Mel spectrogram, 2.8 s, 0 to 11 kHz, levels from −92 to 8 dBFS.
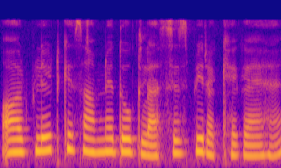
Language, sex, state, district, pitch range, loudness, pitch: Hindi, female, Chhattisgarh, Bastar, 180-230 Hz, -15 LUFS, 215 Hz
